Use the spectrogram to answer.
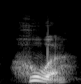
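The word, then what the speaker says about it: rua: some basic pronunciation tips the r at the beginning of a word as well as the Double R they sound like the H in English so for example the the word Hua or he and in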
